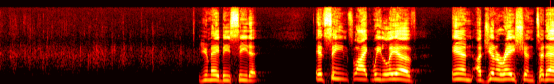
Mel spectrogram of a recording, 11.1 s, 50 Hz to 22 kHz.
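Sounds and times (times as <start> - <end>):
audience clapping hands: 0.0 - 4.2
speech: 4.0 - 5.2, 6.3 - 8.4, 9.0 - 11.0.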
